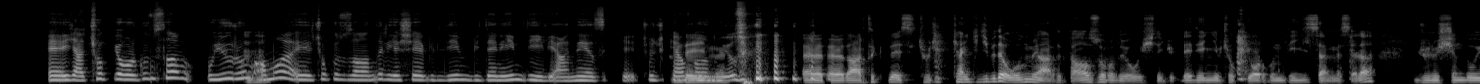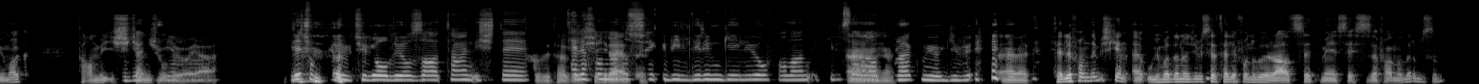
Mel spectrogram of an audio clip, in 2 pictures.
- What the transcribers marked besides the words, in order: laughing while speaking: "uyuyordum, aynen"; other background noise; chuckle; chuckle; tapping; chuckle
- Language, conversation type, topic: Turkish, podcast, Gece uyanıp tekrar uyuyamadığında bununla nasıl başa çıkıyorsun?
